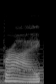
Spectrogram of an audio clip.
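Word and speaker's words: braai: chargrilled over a Bry an Afrikaans word for barbecue that is pronounced Bry sourced The Guardian the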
